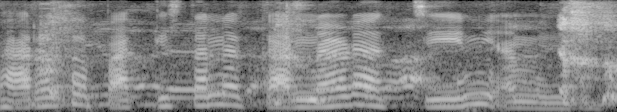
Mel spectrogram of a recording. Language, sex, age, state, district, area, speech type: Odia, female, 30-45, Odisha, Kendrapara, urban, spontaneous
